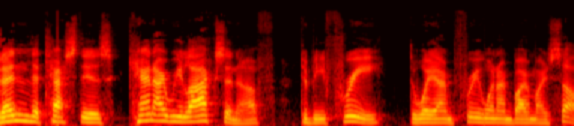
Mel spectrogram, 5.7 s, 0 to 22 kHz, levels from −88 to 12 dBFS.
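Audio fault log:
0.57 s and 4.84 s, dropped buffer (overrun): two points where the sound jumps forward with no gap, skipping roughly 10 ms at the first and about 20 ms at the second. This is likely samples overwritten before they were read, leaving the two sides butted together.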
